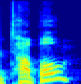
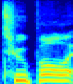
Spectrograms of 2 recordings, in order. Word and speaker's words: Tuple: I prefer Tuple, but Tuple is fine, and other people say Tuple, so it's fine.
